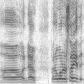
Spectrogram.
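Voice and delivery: pleading over the play-off music; mock protest. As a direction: act out a cut-off winner protesting. Acts winner cut off by music.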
